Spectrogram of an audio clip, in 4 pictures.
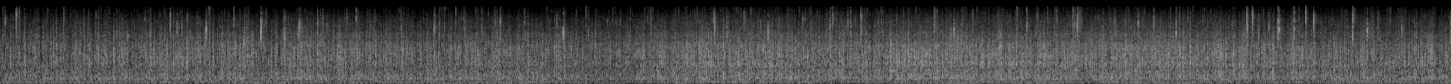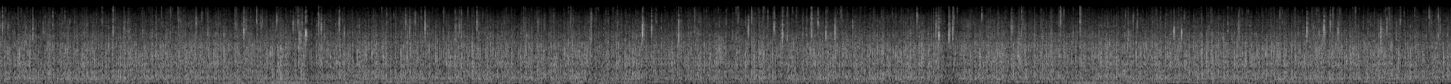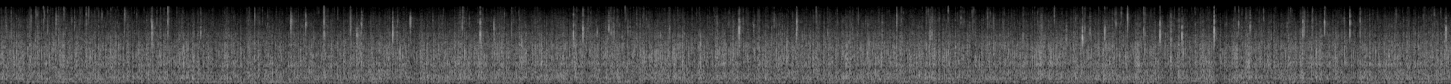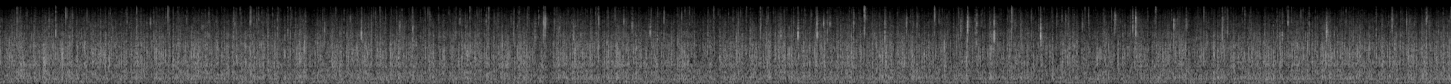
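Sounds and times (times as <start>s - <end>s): soft rain falling: 0.0s - 58.0s
rain drop ticks: 7.1s - 23.0s.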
